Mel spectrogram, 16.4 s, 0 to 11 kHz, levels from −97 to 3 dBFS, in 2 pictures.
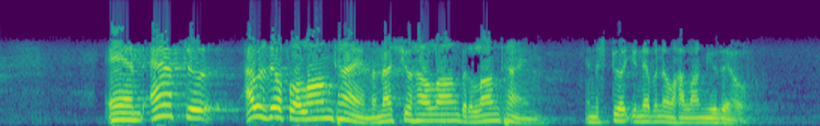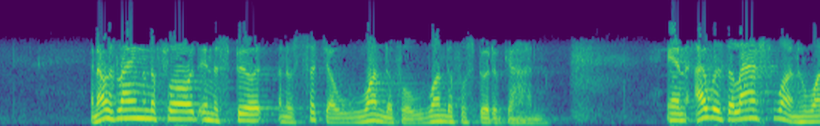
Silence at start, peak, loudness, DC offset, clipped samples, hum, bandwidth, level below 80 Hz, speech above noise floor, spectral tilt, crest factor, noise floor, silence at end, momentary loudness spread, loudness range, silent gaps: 1.1 s; 0 dBFS; -11 LUFS; under 0.1%; 0.2%; none; 6.2 kHz; -52 dBFS; 39 dB; -8.5 dB/octave; 12 dB; -50 dBFS; 0 s; 12 LU; 7 LU; none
